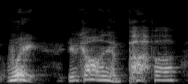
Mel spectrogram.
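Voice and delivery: high, loud disbelieving question; astonished. Acted. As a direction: blurt it out in disbelief. Carnage astonished at the name.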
